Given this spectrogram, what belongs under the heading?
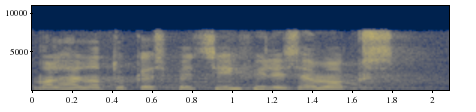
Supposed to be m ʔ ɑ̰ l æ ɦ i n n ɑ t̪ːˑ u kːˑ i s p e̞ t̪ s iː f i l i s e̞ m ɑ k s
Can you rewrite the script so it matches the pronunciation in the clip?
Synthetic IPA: m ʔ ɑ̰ l æ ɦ e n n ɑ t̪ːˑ u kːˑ e s p e̞ t̪ s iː f i l i s e̞ m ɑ k s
